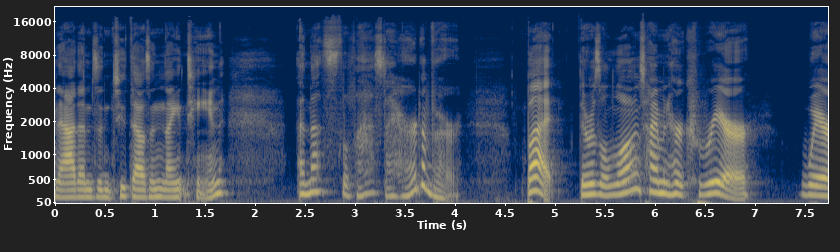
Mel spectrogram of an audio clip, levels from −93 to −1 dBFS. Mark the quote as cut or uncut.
uncut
